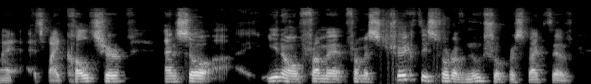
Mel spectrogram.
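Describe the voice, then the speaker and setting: At a moderate pace, a man talks in a fairly high pitch with an Arabic accent. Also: lively intonation. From Lebanon. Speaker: professor. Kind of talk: casual chat.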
